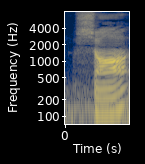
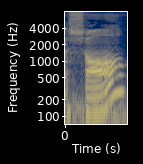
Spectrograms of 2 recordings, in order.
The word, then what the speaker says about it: shawl: thingy I don't know like Shaw yeah shawl Shaw shawl I hear it pronounced both ways but anyways it's made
